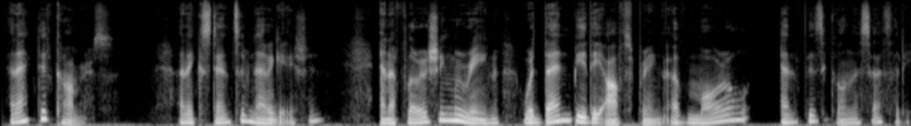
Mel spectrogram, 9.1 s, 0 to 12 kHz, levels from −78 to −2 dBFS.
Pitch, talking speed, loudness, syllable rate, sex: 115 Hz, 130 wpm, -21 LUFS, 5.6 syllables/s, male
